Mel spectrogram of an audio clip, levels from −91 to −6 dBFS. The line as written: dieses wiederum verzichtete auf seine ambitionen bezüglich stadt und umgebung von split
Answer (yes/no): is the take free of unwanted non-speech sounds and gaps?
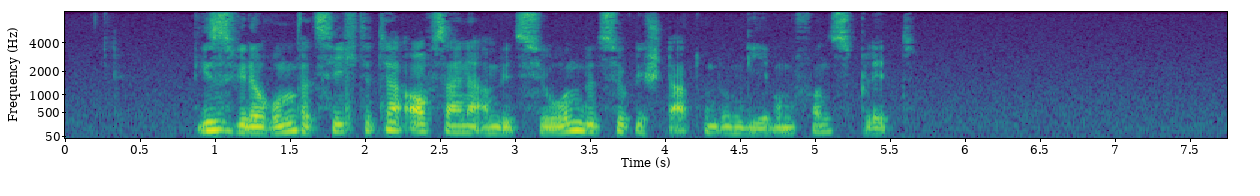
yes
